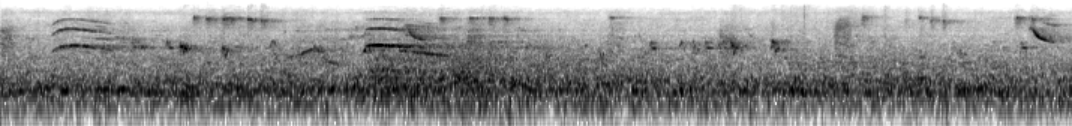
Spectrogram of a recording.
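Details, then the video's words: Oriental honey buzzard perched at its roosting place in Singapore, protesting while Oriental pied hornbills intrude. Thin downslurred whistles sound several times, some overlapping, with a second buzzard calling more faintly and constant background noise. "Bird Call: ORIENTAL HONEY BUZZARD"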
